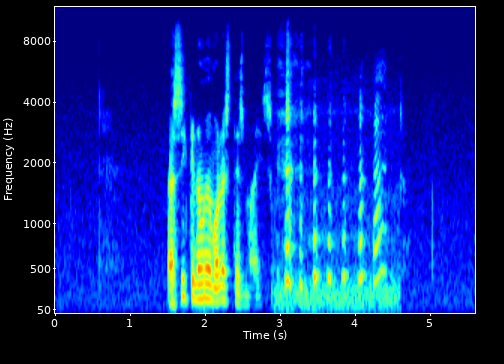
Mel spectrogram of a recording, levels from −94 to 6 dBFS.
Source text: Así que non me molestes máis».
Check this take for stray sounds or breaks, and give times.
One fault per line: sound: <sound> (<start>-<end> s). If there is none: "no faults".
sound: laugh (2.9-4.4 s)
